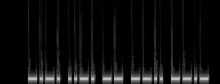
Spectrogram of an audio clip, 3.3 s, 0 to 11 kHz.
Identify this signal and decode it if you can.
Morse code, heard as a keyed tone, about 28 wpm, 700 Hz. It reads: CFMZQ
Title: Code Groups - 5 Letters - 28wpm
